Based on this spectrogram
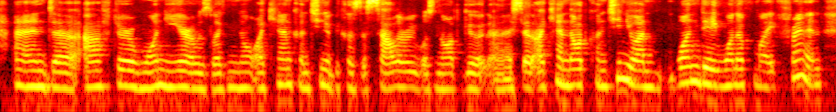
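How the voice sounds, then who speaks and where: Speaking with an Iranian accent, the voice keeps fairly even intonation and hardly any pauses. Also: woman, fairly low pitch for a woman, moderate pace. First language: Farsi. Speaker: MRI technologist. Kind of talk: interview. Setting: video call. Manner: halting.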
